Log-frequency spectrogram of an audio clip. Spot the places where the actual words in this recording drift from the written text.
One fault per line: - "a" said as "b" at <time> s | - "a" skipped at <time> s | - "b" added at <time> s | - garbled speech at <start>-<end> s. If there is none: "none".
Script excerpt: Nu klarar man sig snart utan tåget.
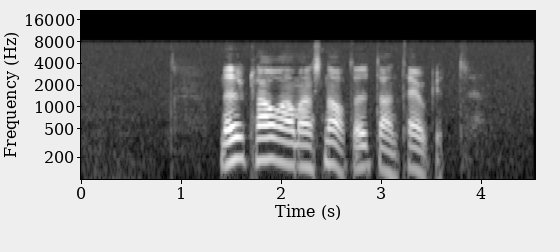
- "sig" skipped at 2.4 s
